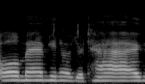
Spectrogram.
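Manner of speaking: put-on gentle voice. Recounting how the cops spoke during an encounter with her mom, imitating a gentle cop. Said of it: "the cops have been, like, you know, very gentle".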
